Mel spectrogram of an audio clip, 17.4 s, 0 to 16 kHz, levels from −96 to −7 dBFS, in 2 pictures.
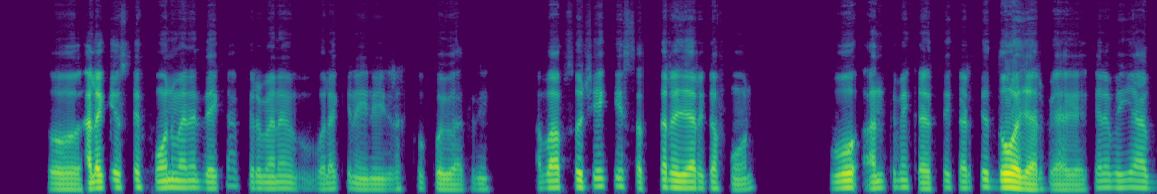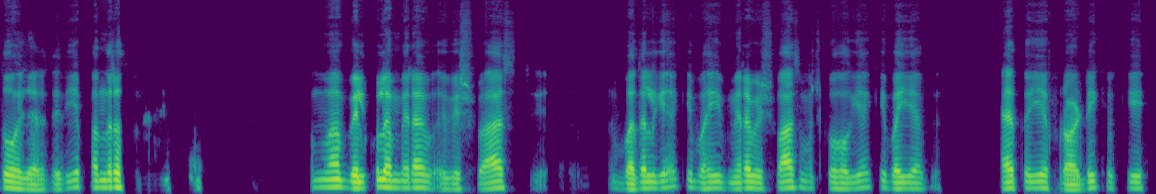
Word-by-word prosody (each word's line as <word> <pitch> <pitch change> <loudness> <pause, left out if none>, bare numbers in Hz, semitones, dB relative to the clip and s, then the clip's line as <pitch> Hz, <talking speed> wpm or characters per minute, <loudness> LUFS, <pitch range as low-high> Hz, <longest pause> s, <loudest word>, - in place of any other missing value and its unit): तो 100 -1 -3
हालाँकि 125 +5 +4
उससे 140 +2 -3
फ़ोन 130 0 +1
मैंने 130 0 0
देखा, 125 +6 -5
फिर 120 -6 -8
मैंने 115 0 -2
बोला 110 0 -9
कि 115 - -13
नहीं, 100 -2 -3
नहीं 95 0 -4
रखो 105 +4 -14
कोई 95 -1 -1
बात 95 +1 -7
नहीं। 100 -1 -10 0.4
अब 130 +3 -4
आप 130 0 +5
सोचिए 145 +2 0
कि 150 0 -6
70000 125 -4 +2
का 120 - -3
फ़ोन 100 0 -8 0.6
वो 130 +2 +6
अंत 125 +1 -1
में 135 0 -4
करते-करते 120 +3 -4
2000 120 -7 +9
पे 95 -2 -10
आ 95 - -2
गया, 90 0 -4
कह 125 - -10
रहा 130 - -4
भईया 130 0 -2
आप 120 - -3
2000 105 -7 +2
दे 95 +1 -7
दीजिए 135 +4 -3
1500 130 0 +2
दे - - -41
दीजिए। - - -23 0.8
मैं 145 -1 +5
बिल्कुल 120 +4 +4
अब 130 - +5
मेरा 130 0 +2
विश्वास 105 +2 -2
अ, - - -20 0.5
बदल 115 +2 +1
गया 125 +4 -3
कि 140 -2 -10
भई 120 0 -2
मेरा 115 +2 +1
विश्वास 120 +3 +1
मुझको 120 -2 -7
हो 110 - 0
गया 120 +4 -4
कि 135 -1 -10
भई 115 -1 0
अब 110 -2 -7 0.5
है 115 - +5
तो 120 - -6
ये 120 +1 +1
फ्रॉड 90 -3 -1
ही। 125 - +1
क्योंकि 115 -1 -8
120 Hz, 225 wpm, -25 LUFS, 110-130 Hz, 0.8 s, 2000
